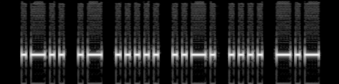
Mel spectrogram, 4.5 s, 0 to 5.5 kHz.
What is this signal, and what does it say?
Morse code, heard as a keyed tone, about 19 wpm, 800 Hz. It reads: LA5FHK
